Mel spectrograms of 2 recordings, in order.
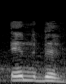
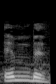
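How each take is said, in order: First: انبذ with a clear n before b, marked wrong; انبذ said as inbidh, nasal n kept; wrong pronunciation. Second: انبذ with the n turned to m, imbidh; انبذ with a clear m sound; correct pronunciation. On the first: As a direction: say انبذ with n, the mistaken way. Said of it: "خطأ". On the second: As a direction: say انبذ as the Arabs do, with m before b. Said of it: "العرب ما تنطقها إلا انبذ بالميم". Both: Shown as a demonstration.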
